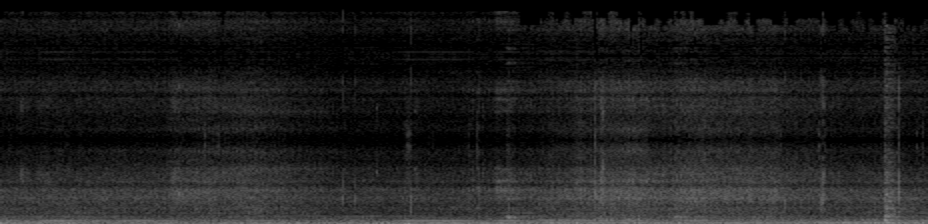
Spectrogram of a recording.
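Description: Steady low hum of a research ship's machinery heard on open deck, with seawater rushing and swirling across the deck and wind on the microphone. A couple of sharp knocks, one about four seconds in and one near the end.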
